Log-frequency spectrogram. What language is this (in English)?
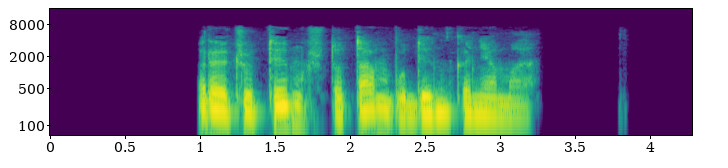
Belarusian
